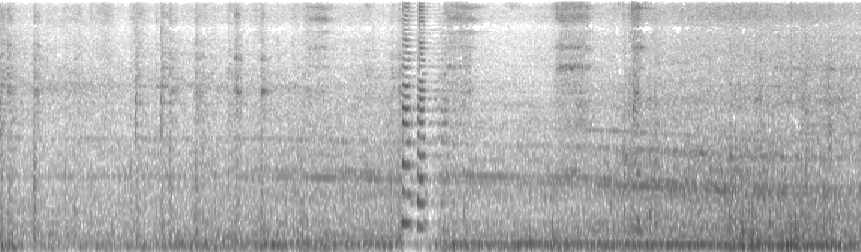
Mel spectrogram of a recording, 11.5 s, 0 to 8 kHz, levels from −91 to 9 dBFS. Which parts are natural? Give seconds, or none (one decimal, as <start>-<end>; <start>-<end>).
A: 0.0-6.8; 7.8-11.5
